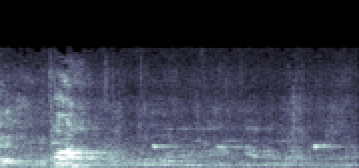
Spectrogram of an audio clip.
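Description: A short, loud shout about half a second in, over a steady chatter of voices in a large hall.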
